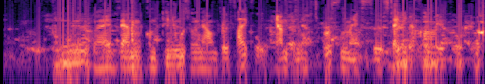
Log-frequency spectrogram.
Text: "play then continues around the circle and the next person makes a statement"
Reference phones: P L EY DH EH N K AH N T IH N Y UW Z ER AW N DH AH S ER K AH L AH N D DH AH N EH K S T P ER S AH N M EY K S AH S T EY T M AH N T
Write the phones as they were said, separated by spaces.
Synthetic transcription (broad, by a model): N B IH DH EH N K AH N T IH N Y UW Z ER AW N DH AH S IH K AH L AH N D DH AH N EH K S T P ER S AH N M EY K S AH S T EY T AH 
